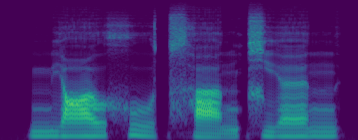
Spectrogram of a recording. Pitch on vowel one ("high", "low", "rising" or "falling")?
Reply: high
